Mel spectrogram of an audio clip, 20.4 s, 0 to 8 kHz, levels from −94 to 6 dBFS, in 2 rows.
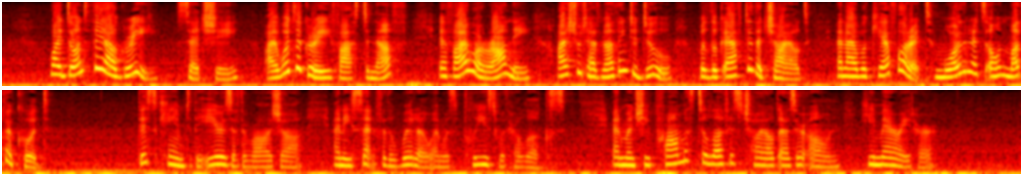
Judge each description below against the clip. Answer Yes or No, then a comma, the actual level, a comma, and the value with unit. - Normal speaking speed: No, fast, 210 wpm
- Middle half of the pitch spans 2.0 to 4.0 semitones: No, average, 5.1 semitones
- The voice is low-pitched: No, high, 220 Hz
